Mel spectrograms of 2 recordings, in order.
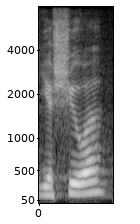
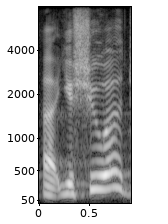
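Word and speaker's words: Yeshua (ישוע): I think that our Messianic Jewish brothers and sisters tend to pronounce it as Yeshua, and so that's probably the proper pronunciation. And so it's Yeshua, direct from Hebrew.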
